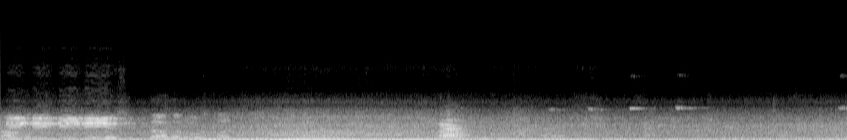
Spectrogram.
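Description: A vehicle horn sounds for about a second at the start. A motor vehicle's engine hum then swells and fades through the middle, as of traffic going past.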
